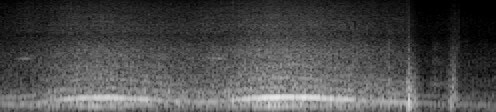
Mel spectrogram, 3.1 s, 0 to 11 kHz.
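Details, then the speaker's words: 2004 Cadillac Escalade at start-up with stored ride control faults; a clear whine that rises and falls with engine revs; owner suspects a bad clutch fan, unconfirmed. "hear that like whining noise when it when it revs up"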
